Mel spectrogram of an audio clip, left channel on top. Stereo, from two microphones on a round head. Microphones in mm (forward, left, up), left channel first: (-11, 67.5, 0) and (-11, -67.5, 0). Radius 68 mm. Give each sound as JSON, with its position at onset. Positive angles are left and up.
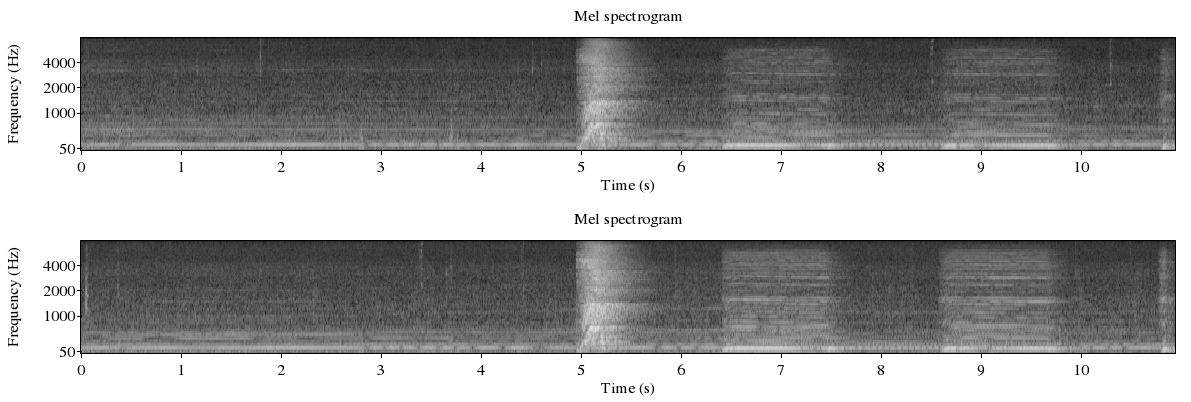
{"t": 5.0, "sound": "a zipper", "side_deg": -50, "distance_m": 5.0}
{"t": 6.4, "sound": "a phone buzzing", "side_deg": -55, "distance_m": 1.1}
